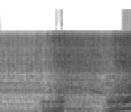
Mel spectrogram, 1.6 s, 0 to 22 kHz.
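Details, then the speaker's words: 1998 Ford Escort ZX2 Sport parts-car engine with about 120,000 miles, running briefly without coolant on a bypass fuel supply. An even idle swells into two clean revs with slight valve tapping, which is common on ZX2s; it idles smoothly and sounds good. "it sounds good I mean it's got a slight tapping in the valves but I haven't seen very many Z x2s that don't it's running I mean it's idling smoothly"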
